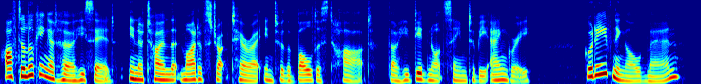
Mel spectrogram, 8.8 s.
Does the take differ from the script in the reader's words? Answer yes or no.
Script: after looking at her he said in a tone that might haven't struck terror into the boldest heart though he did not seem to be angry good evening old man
yes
